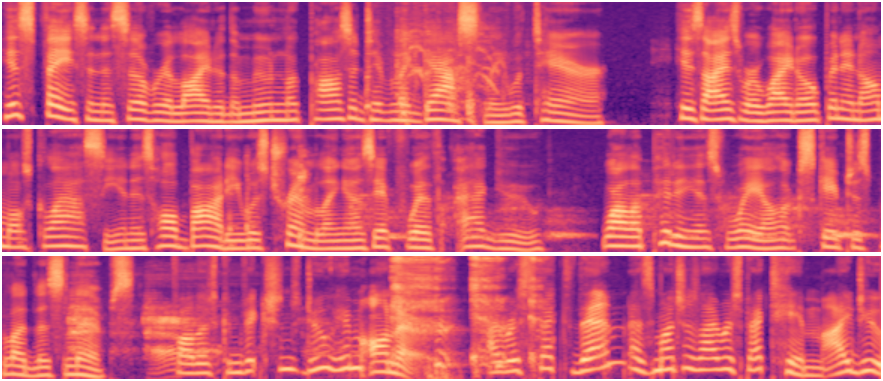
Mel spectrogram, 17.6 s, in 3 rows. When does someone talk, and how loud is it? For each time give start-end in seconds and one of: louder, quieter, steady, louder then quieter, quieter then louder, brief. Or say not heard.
0.0-17.5 steady.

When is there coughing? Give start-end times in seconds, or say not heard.
2.4-3.6, 7.0-7.9, 14.3-15.3.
